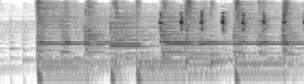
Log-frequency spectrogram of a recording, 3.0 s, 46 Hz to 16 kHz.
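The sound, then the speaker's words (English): A game show's 60-second countdown clock ticks steadily over a droning, tense musical bed, the sharp ticks loud and evenly spaced, with no one speaking. “All right, let's put 60 seconds on the clock,”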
